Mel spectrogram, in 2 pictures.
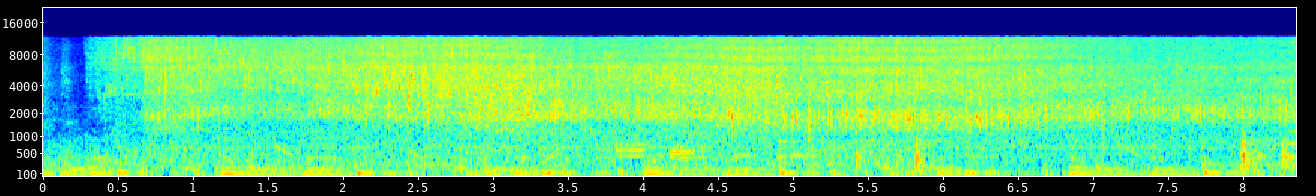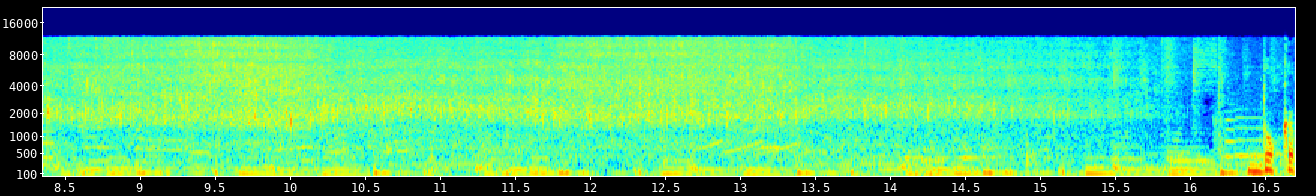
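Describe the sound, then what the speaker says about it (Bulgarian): Silver carp frying in hot oil in a pan gives a loud, dense, continuous sizzle with crackles and spits throughout, close up and steady with no pauses. "Загрято олио пържа до златисто."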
